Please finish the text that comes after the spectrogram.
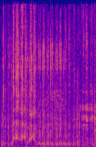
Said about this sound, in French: Puis vous vous brossez les dents.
